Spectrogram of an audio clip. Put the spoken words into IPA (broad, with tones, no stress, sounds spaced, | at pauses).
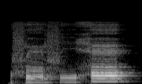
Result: f ɛ̃˨ f i˧ h ɛ˦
